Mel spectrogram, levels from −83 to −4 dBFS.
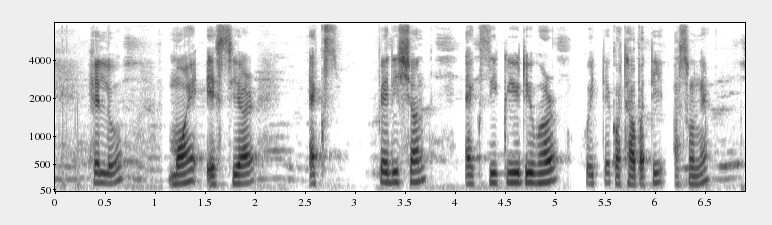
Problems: background conversations at intervals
